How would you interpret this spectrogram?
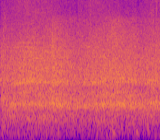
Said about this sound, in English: Give a listen. Crowd is chanting safe.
